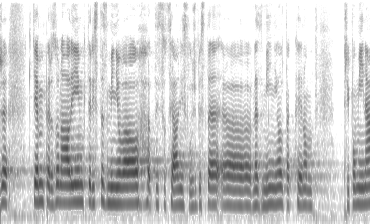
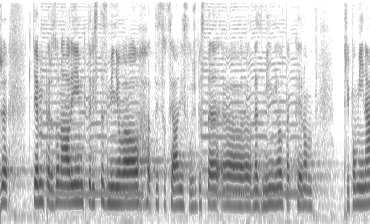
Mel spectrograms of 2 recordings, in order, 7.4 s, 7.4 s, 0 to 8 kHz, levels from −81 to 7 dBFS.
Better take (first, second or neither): first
